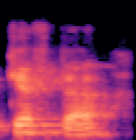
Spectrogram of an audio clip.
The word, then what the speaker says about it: kifta: I know in Egypt, for example, we used to have the Mac kofta because we like kifta or kifta, I should say it properly in Lebanese, the kifta.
